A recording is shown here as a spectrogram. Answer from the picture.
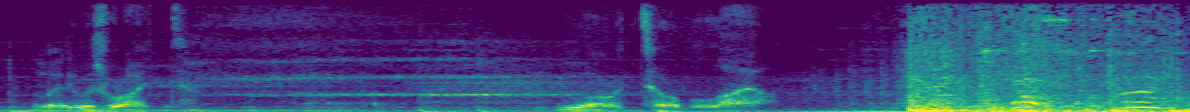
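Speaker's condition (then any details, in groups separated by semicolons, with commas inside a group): No condition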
